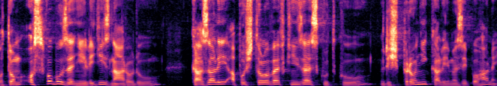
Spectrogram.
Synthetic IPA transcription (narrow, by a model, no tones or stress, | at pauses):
ot̪o̞mʔosvo̞bozɛɲiːlɪɟiːznaːɾo̞duː | kaːzalɪʔapo̞ʃt̪o̞lovɛːfkɲɪzɛskut̪kuɡdɪʃpɾo̞ɲɪkalɪmɛzɪpo̞ɦanɪ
